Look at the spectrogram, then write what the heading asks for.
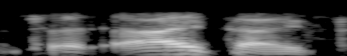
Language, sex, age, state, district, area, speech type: Kannada, male, 45-60, Karnataka, Tumkur, rural, conversation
